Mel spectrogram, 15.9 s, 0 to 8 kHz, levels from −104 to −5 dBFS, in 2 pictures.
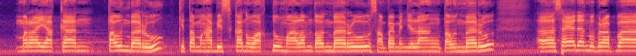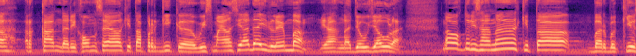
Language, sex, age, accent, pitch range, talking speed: Indonesian, male, 20-39, native, 180-230 Hz, 145 wpm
